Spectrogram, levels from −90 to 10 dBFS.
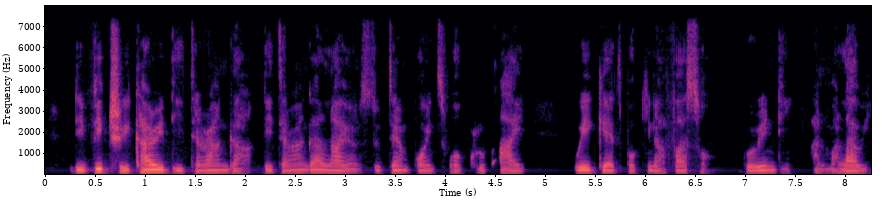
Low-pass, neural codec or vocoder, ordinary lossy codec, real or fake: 7.2 kHz; none; none; real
